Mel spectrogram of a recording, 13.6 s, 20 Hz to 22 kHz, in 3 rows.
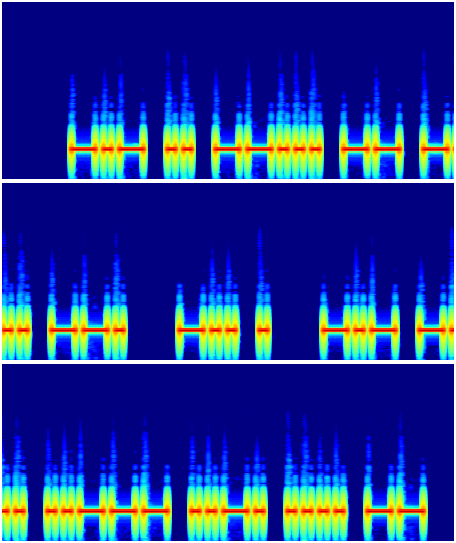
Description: Morse code, heard as a keyed tone, about 15 wpm, 700 Hz. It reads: KI7MDG DE KD2FHM
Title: USA Callsign DE Callsign 15wpm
